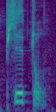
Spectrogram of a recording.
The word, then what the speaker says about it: piétons: Final S here, not pronounced, and then final not pronounced. Un passage pour piétons.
